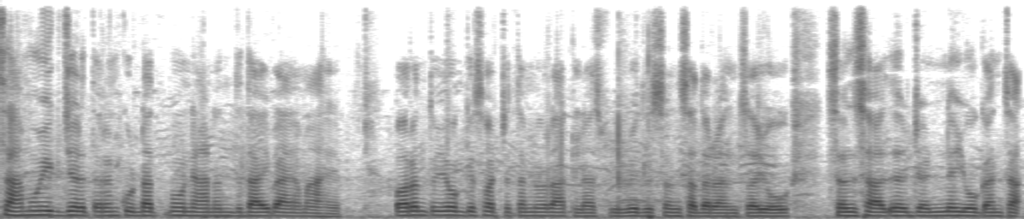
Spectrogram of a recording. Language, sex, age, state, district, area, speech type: Marathi, male, 18-30, Maharashtra, Nashik, urban, spontaneous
